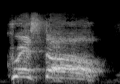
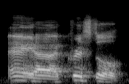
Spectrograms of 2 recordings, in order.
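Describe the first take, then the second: First: Loud, high-pitched holler; shouting. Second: Slightly raised, louder call. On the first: Baker yells for his daughter in back, full shout. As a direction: bellow the name toward the back room. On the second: Baker calls his daughter out, moderately raised voice. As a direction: call to someone in the next room. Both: Acted.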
